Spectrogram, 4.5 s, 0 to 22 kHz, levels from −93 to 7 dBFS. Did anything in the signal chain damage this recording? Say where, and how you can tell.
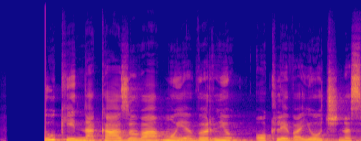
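Yes. There is a clipped start after a pause at the playback stage, where the output device sleeps through silence and needs time to wake. After the opening 0.42 s of quiet, the first speech is swallowed until 0.56 s, losing about 140 ms, so the speech begins abruptly without its initial sounds. On a waveform the signal jumps from flat silence straight to mid-syllable amplitude with no onset ramp. On a spectrogram, energy appears as a hard vertical edge with its first sounds missing.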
